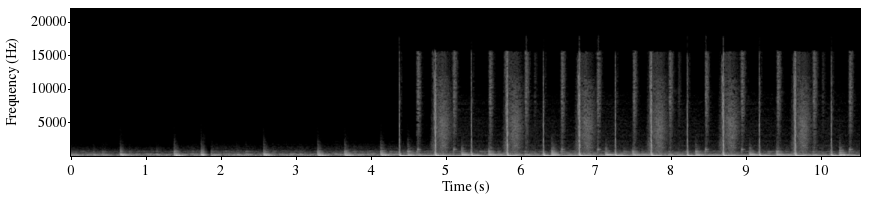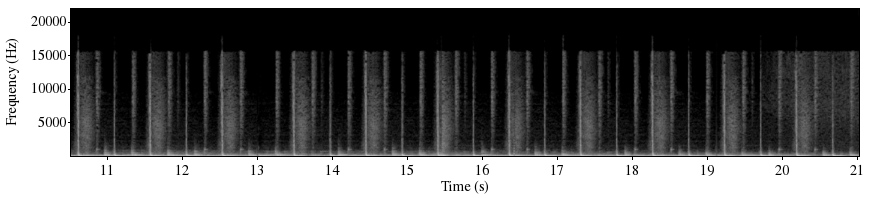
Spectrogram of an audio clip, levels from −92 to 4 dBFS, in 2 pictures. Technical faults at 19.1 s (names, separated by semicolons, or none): short concealed packet loss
